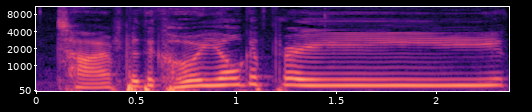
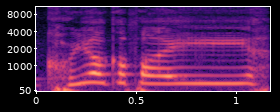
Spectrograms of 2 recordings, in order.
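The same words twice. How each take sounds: First: "choreography" slurred as "coyography", slow; mangled choreography. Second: "Choreography" sung out high and clearly; sing-song correction. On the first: Host announcing the next part, stumbling on "choreography". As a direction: stumble over "choreography", saying it slowly. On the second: Host correcting herself with a high sing-song "Choreography". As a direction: lilt "Choreography" up high, fixing the word. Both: Shown as a demonstration.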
